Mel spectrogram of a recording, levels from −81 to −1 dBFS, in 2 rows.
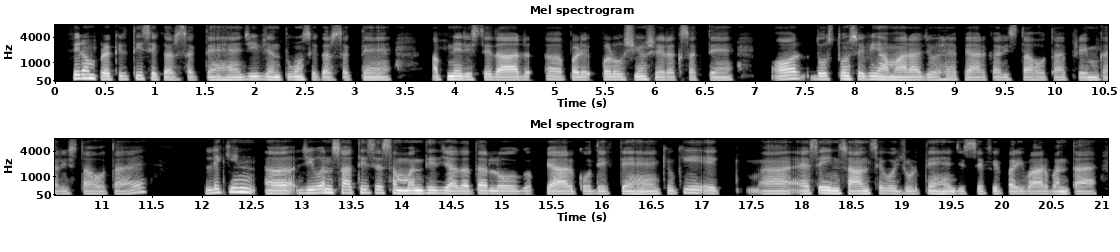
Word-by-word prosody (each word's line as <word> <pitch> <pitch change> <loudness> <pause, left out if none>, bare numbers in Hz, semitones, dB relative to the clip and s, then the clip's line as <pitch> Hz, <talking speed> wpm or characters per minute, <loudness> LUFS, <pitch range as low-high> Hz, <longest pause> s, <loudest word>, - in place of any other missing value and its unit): फिर 185 +1 +4
हम 190 -1 +6
प्रकृति 150 +2 0
से 150 -2 0
कर 125 -3 -1
सकते 125 +1 -5
हैं, 125 +1 +1
जीव-जंतुओं 135 -1 +1
से - - -5
कर 125 -1 -1
सकते 120 0 -5
हैं, 120 +1 -1 0.4
अपने 145 +1 +5
रिश्तेदार 135 -1 +2 0.2
अ, 140 -1 -1
पड़े 130 0 +1
पड़ोसियों 140 +1 +1
से 130 -3 -2
रख 120 0 -4
सकते 125 -1 -5
हैं 120 +2 -3 0.5
और 170 +1 +3
दोस्तों 150 +2 +2
से 150 -1 +3
भी 150 +1 +1
हमारा 130 -1 +3
जो 125 0 -3
है 130 +1 -3
प्यार 120 -2 -2
का 125 - -4
रिश्ता 125 0 -4
होता 120 0 -5
है, 125 - -3
प्रेम 120 0 -1
का 120 - -5
रिश्ता 130 - -6
होता 120 0 -6
है। 180 +10 -3 0.6
लेकिन 200 +6 +3 0.2
अ, 140 -1 +3
जीवनसाथी 165 +1 +2
से 165 -1 -1
संबंधित 145 0 +5
ज़्यादातर 135 0 +2
लोग 130 0 -1
प्यार 125 -1 +3
को 125 - -3
देखते 125 +1 -3
हैं 120 0 0
क्योंकि 160 +5 -2 0.2
एक 140 - -6 0.4
अ, 130 -1 -1 0.2
ऐसे 145 +3 +3
इंसान 135 -2 +3
से 140 0 -4
वो 130 -1 -2
जुड़ते 125 +2 -4
हैं 125 -1 +2
जिससे 125 +2 -4
फिर 130 -2 -2
परिवार 115 +1 -1
बनता 115 -1 -1
है। 115 - -6
130 Hz, 180 wpm, -17 LUFS, 125-145 Hz, 0.6 s, हम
